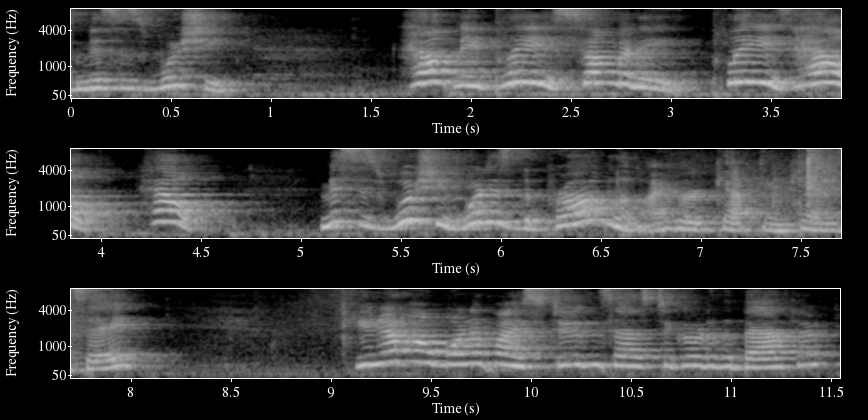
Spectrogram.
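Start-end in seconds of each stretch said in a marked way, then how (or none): 1.6-4.5 high, loud pleading in bursts; frantic calls for help. A narrator's reading. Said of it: "louder and louder". 5.1-6.7 higher-pitched, pressing question; concerned captain. A narrator's reading. Captain answers frantic teacher. 9.1-11.5 high-pitched, anxious explaining; worried teacher. A narrator's reading. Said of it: "I'm really worried".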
